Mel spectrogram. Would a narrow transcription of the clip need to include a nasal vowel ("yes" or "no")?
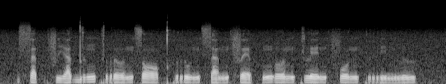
no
